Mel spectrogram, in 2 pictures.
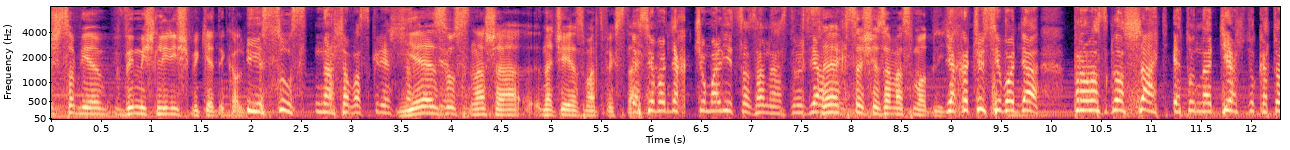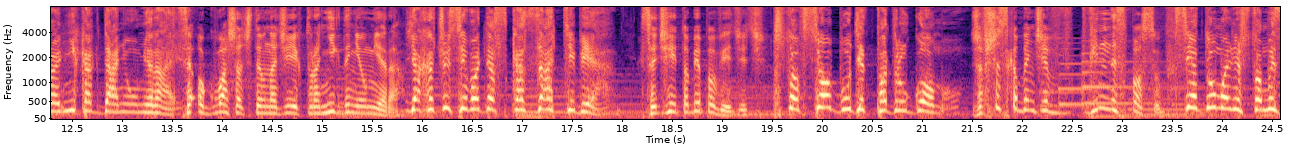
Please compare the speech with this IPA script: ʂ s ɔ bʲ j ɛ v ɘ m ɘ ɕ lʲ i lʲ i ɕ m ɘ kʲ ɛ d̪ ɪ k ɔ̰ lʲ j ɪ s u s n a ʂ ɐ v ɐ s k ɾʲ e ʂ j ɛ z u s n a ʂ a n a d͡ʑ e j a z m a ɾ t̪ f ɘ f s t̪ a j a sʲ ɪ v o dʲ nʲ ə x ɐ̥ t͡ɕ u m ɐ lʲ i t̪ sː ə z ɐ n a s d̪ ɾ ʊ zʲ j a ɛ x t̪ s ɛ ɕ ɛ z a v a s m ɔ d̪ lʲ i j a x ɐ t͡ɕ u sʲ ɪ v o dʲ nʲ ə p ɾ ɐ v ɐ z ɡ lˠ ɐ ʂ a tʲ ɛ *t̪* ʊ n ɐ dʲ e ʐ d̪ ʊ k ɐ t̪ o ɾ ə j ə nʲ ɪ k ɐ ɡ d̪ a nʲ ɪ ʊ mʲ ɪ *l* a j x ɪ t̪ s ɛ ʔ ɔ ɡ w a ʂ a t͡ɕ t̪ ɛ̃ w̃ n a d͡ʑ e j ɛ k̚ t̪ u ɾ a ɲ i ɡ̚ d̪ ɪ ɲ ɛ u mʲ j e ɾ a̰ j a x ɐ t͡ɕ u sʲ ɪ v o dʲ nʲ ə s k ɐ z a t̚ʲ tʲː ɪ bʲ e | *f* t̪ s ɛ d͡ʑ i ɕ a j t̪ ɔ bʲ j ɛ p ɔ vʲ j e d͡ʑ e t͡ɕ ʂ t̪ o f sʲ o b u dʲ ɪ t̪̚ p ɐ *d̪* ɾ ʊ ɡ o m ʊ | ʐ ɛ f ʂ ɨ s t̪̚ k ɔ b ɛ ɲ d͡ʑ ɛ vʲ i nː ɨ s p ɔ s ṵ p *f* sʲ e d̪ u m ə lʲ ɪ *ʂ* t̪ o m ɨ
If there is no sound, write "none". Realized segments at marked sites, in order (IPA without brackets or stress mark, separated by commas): t̪, ɾ, x, d̪, f, ʂ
